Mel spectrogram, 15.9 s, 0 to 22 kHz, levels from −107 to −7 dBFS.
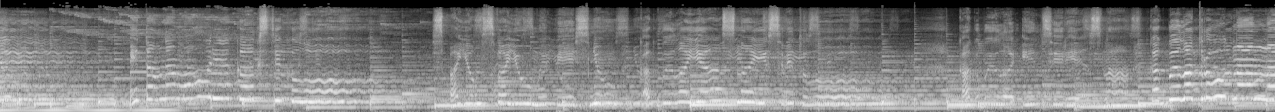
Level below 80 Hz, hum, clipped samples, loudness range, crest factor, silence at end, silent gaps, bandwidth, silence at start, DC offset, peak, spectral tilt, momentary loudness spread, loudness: -36 dBFS; none; under 0.1%; 4 LU; 16 dB; 0 s; none; 17 kHz; 0 s; under 0.1%; -2 dBFS; -4.5 dB/octave; 9 LU; -19 LUFS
